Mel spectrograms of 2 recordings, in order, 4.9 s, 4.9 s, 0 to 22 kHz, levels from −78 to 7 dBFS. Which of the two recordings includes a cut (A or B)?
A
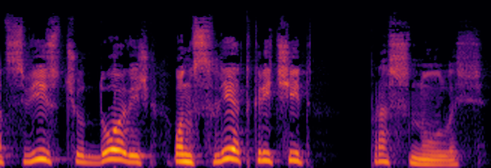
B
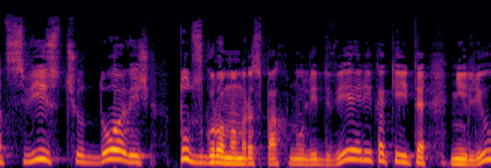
B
